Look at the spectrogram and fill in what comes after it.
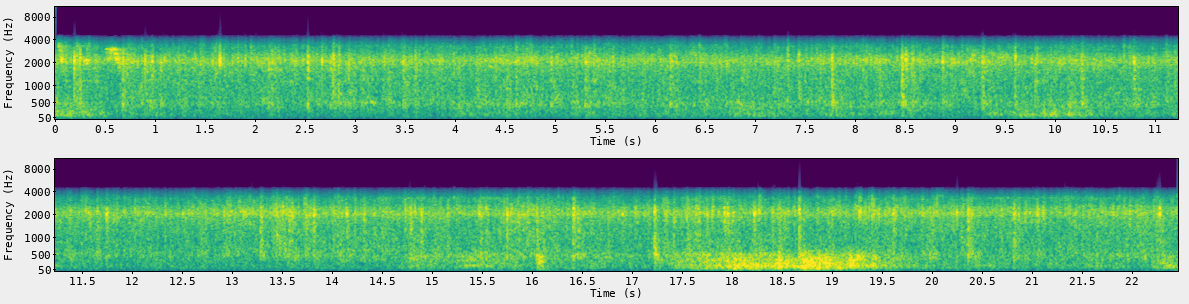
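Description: Heavy rain falling steadily, with a low rumble of thunder swelling for a couple of seconds toward the end.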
